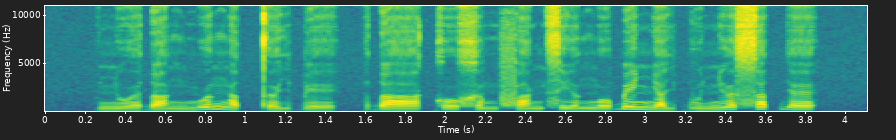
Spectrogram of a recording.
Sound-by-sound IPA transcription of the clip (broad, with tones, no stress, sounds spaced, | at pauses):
ɲ u˨˩˨ ə̯ ɗ a˨˩ ŋ m u˧˥ ə̯ ŋ a˨˩ t̚ t̪ ə˨˩˦ j ɓ e˨˩ | ɗ aː˨˩ k o˨˩˦ x ə˨˩˨ m f a˨˩˨ ŋ s i˨˩ ə̯ ŋ o˨˩˦ ɓ e˧ ɲ a˨˩ j ɓ u˨˩ ɲ ɨ˧˥ ə̯ s a˦˥ t̚ j ɛ˧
